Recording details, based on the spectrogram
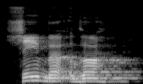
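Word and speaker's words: صبغة: tanwin ataupun fathatain dari ta ini kita bacanya dengan huruf ha. Jadi kita bacanya ha di sini. sibghah, minallahi sibghah. Nah, kenapa kita bacanya sebagai huruf H? Padahal di sini adalah ta, huruf ta harokatnya fathatain. Jawabannya karena kita berhenti. Jadi kita mengubah huruf ta ini menjadi huruf H.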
